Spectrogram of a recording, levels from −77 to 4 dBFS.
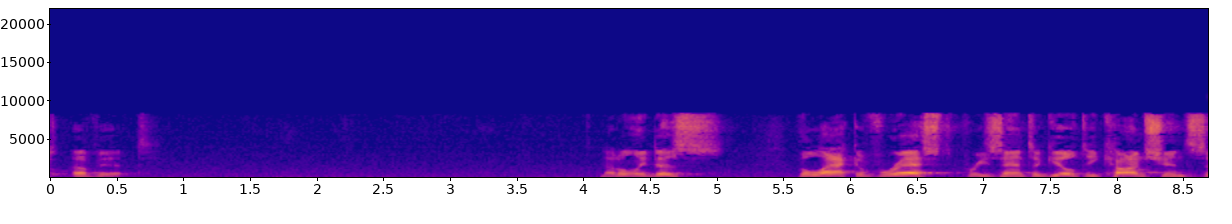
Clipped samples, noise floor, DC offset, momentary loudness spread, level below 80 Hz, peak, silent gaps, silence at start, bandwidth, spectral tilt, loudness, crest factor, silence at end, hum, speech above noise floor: under 0.1%; -57 dBFS; under 0.1%; 16 LU; -72 dBFS; -8 dBFS; none; 0 s; 8.8 kHz; -1.5 dB/octave; -26 LUFS; 22 dB; 0 s; none; 30 dB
